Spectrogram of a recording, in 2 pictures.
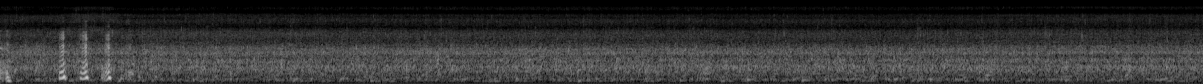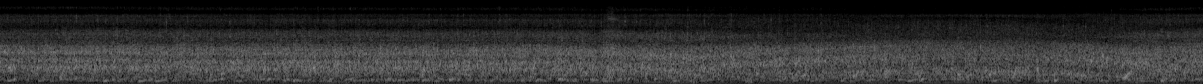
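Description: Shallow spring-fed river running over rocks at low water, a steady rushing of small riffles and cascades. Three short, loud sounds break in about a second in.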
